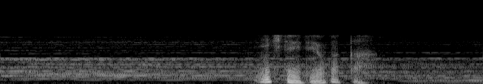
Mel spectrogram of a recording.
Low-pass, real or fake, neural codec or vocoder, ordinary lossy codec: 7.2 kHz; real; none; AAC, 16 kbps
